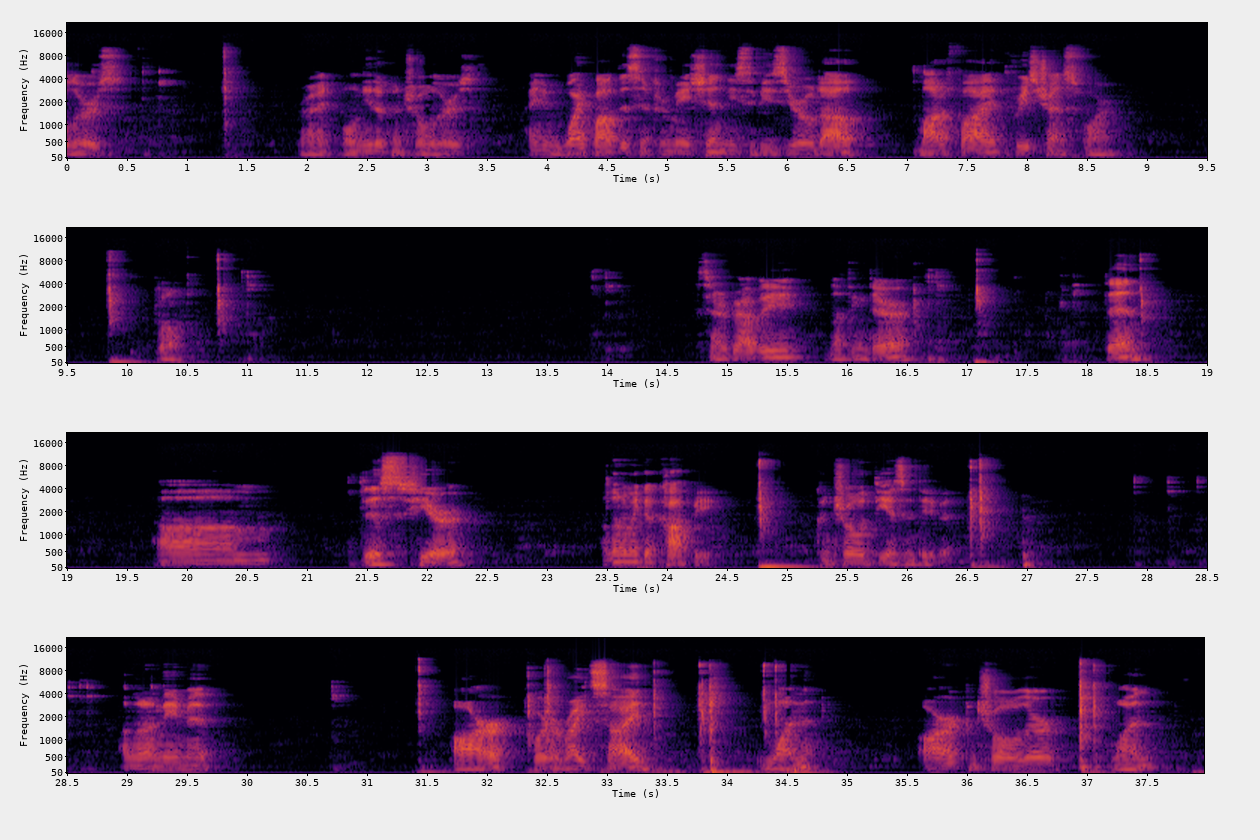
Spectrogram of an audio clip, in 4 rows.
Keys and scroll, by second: 26.4 ctrl+d, 32.2 shift+r, 33.7 BackSpace, 34.2 1, 36.8 Return.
